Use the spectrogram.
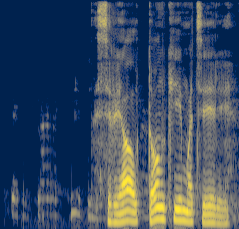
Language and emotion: Russian, neutral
